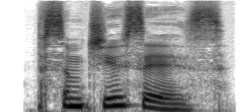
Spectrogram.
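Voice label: "some juices", English, female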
